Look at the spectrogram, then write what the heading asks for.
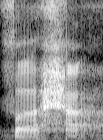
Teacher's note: faha dari tengah tenggorokan kita ya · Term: ha lembut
